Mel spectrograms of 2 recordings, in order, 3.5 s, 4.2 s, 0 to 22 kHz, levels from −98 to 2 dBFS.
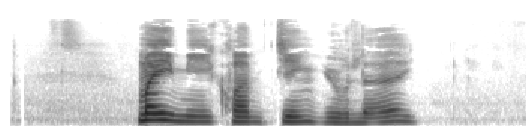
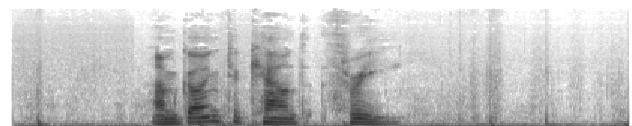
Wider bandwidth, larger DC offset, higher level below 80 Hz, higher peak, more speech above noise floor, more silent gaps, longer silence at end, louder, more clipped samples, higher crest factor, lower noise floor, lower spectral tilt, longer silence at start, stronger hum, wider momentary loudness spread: second, 10.5 kHz vs 14.5 kHz; neither; second, -74 dBFS vs -42 dBFS; first, -2 dBFS vs -6 dBFS; first, 50 dB vs 20 dB; neither; first, 0.75 s vs 0 s; about the same, -23 LUFS vs -24 LUFS; neither; about the same, 24 dB vs 20 dB; first, -72 dBFS vs -43 dBFS; second, -6 dB/octave vs -7.5 dB/octave; first, 0.9 s vs 0.1 s; neither; second, 14 LU vs 24 LU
